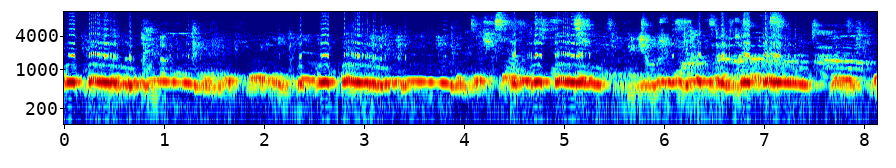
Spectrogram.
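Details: Spotted dove sent by a customer in Saigon, Ho Chi Minh City, cooing repeatedly: loud low hooting coos in steady phrases, with human voices in the background of a small room.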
